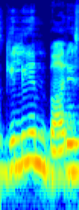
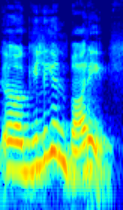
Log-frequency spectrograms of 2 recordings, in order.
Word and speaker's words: Guillain-Barré: There are different pronunciations throughout the social media, so don't get confused there. So normally from American pronunciation, people call this Guillain-Barré syndrome.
